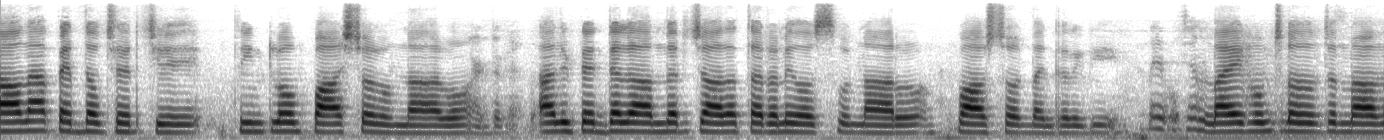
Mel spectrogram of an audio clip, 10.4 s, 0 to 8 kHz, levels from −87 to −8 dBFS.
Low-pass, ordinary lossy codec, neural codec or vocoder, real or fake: 7.2 kHz; none; codec, 16 kHz, 0.5 kbps, FunCodec, trained on LibriTTS, 25 frames a second; fake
